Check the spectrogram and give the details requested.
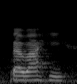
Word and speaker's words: Tabaxi: I'm from Chicago, so I pronounce it Tabaxi. How do we say that with more of a... Tabahi. Tabahi. I like that. It's a little more authentic.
